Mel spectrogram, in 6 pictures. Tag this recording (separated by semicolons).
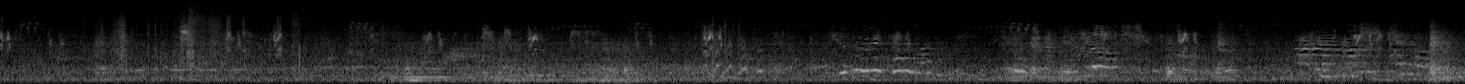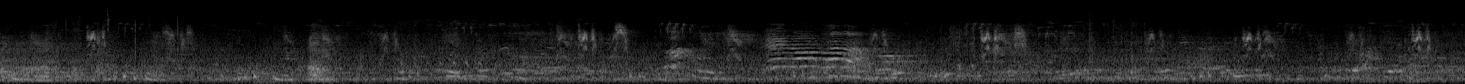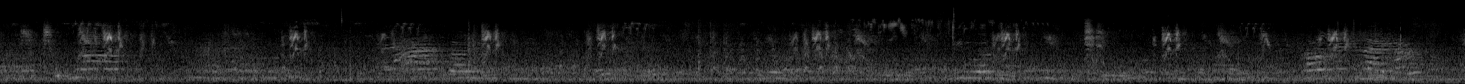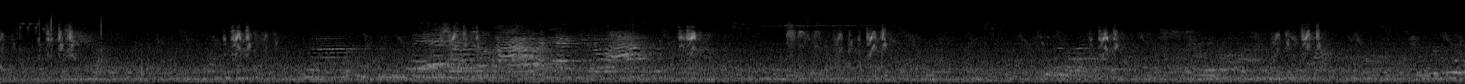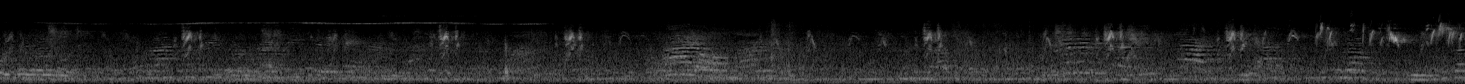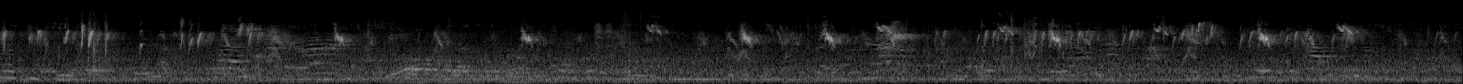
ambiance; voices; field-recording; chirps; spring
